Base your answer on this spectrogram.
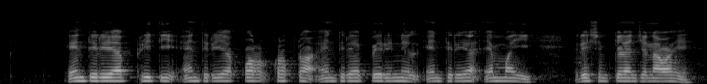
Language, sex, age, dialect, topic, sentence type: Marathi, male, 46-50, Standard Marathi, agriculture, statement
